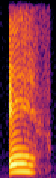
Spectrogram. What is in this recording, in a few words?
"f", alphabet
